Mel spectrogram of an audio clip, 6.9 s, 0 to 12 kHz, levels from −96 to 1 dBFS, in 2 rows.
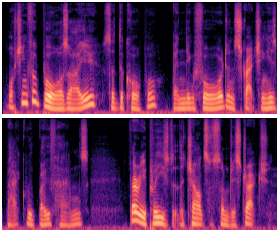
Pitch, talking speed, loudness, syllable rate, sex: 130 Hz, 220 wpm, -21 LUFS, 6.1 syllables/s, male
